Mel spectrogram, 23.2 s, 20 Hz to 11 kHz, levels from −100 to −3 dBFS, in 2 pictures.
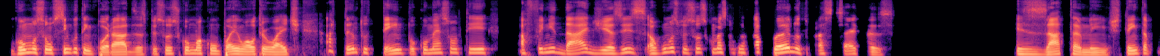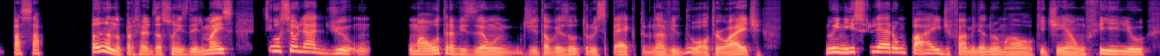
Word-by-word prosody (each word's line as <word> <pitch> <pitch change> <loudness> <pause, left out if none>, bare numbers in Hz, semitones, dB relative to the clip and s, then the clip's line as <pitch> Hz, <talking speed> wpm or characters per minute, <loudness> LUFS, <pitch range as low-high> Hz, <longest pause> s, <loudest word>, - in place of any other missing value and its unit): como 155 +5 +4
são 155 -2 +2
5 170 +4 0
temporadas, 105 - +3
as 100 +1 -3
pessoas 130 +5 -3
como 140 0 +1
acompanham 120 -3 +3
o - - +4
Walter 110 +1 +4
White 105 -1 +2 0.2
há 250 -2 -5
tanto 170 0 -2
tempo, 140 -4 0
começam 165 +4 -3
a - - -10
ter 170 0 +1 0.3
afinidade 165 -4 +1
e, - - +6
às 135 0 +1
vezes 175 0 -2
algumas 175 +11 0
pessoas 170 0 -5
começam 175 -1 -3
a - - -19
passar 190 +3 -2
panos 180 +1 +6
pra 135 - -4
certas 125 -8 -5 1.2
Exatamente. 100 -4 +2
Tenta 135 +2 +1 0.2
passar 135 +1 -1 0.5
pano 215 +1 +5
pra - - -4
certas 110 -1 -2
ações 105 0 -2
dele, 110 0 -1
mas 160 +5 +3 0.4
se - - -12
você 245 +1 0
olhar 215 -5 +1
de 150 -2 -3
um 125 -3 -3 0.4
uma 125 -2 0
outra 140 +2 +1
visão, 95 -3 -1
de 100 -1 -8
talvez 100 0 -2
outro 110 -1 -3
espectro 105 +1 -3
na 95 0 -2
vida 90 +1 -4
do 90 - -5
Walter 95 +1 -1
White, 105 +1 +3 0.7
no 185 - +2
início 190 0 +2
ele 220 - +1
era 200 -2 +4
um 185 -1 0
pai 150 -3 +2
de 115 - -7
família 100 -3 -1
normal 95 -4 -2
que 100 - -7
tinha 100 -2 0
1 95 +3 -2
filho, 115 -2 0
125 Hz, 175 wpm, -25 LUFS, 105-165 Hz, 1.2 s, e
